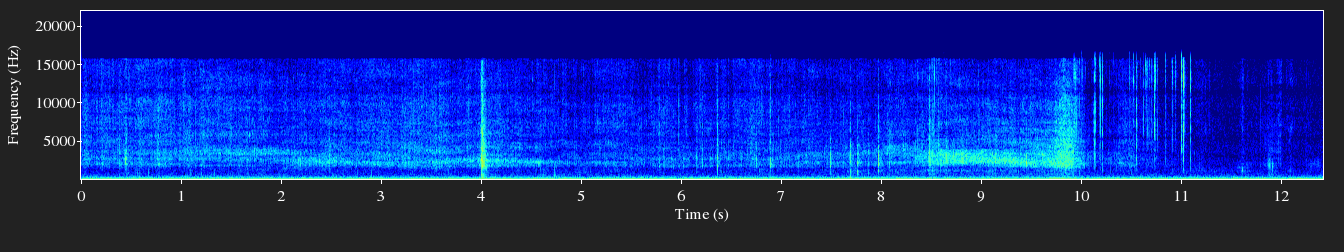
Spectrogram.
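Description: White foam squeezed out of a balloon through a plastic piping nozzle onto slime: a soft hiss with faint crackles and clicks, and one sharp click about four seconds in. The hiss grows louder and ends in a crackly sputter just before ten seconds.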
